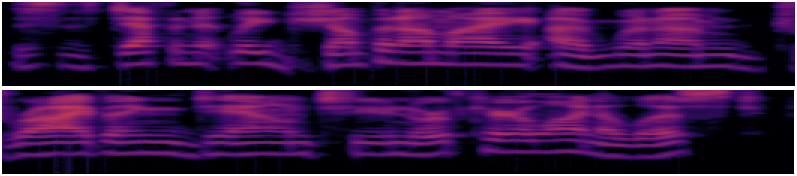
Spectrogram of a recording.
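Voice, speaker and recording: A woman's voice: low-pitched, steady tone, moderate pace, a bit bright, smooth. A woman hosting a podcast in a conversational style. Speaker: podcast host.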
